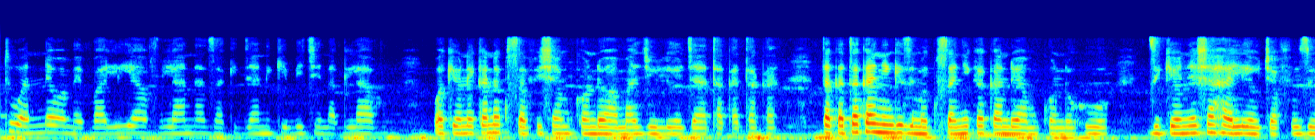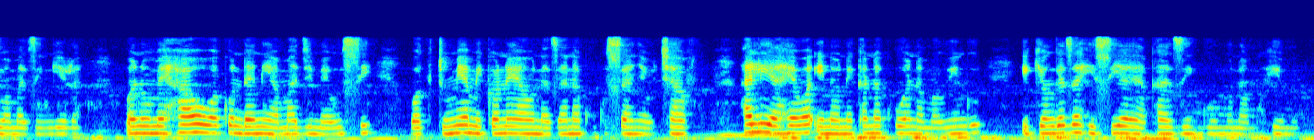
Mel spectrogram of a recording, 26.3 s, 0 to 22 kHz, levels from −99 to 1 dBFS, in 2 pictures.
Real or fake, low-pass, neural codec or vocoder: real; 7.2 kHz; none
